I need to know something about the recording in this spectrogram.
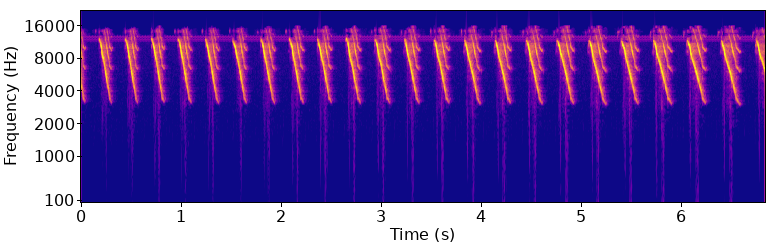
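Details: Alston's singing mouse (Scotinomys teguina) singing, played back slowed down from high-speed footage: a steady series of high, sharply descending whistled sweeps, about three per second, evenly spaced and with no other sounds.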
